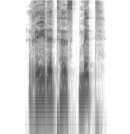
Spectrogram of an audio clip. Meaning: inflection of mitreden: 1. second-person singular preterite 2. second-person singular subjunctive II
- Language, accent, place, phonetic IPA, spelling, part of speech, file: German, Germany, Berlin, [ˌʁeːdətəst ˈmɪt], redetest mit, verb, De-redetest mit.ogg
